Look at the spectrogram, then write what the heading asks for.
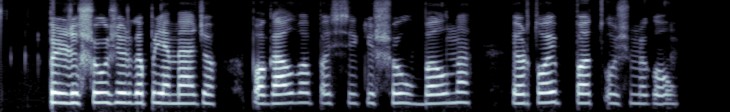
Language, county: Lithuanian, Kaunas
